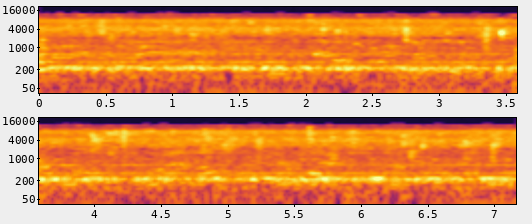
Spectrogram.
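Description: Fajita meat frying in a skillet: a steady, even sizzle with many small crackles and pops as it browns and chopped onions go in on top.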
